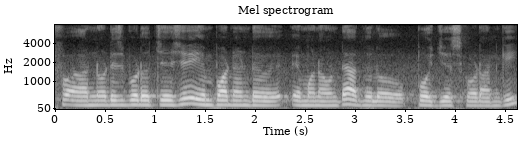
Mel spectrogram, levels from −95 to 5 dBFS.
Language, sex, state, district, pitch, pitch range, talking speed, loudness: Telugu, male, Telangana, Nalgonda, 155 Hz, 145-165 Hz, 115 wpm, -16 LUFS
